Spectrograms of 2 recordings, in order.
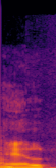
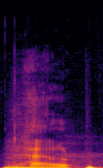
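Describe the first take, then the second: First: The word starts without an h sound. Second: The word starts with a clear h sound. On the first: This is how Italians say it. The speaker calls it wrong. "I also say like we say" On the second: This is the standard English way. The speaker calls it right. "don't say help"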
